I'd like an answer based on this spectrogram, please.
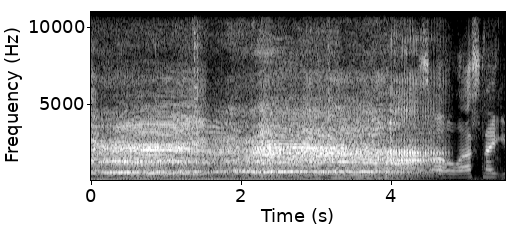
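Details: Many Suffolk lambs crowd a barn at Ewetopia Farms after their groups got mixed, with continuous layered bleating over a constant low hum, ending with one clear wavering bleat.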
